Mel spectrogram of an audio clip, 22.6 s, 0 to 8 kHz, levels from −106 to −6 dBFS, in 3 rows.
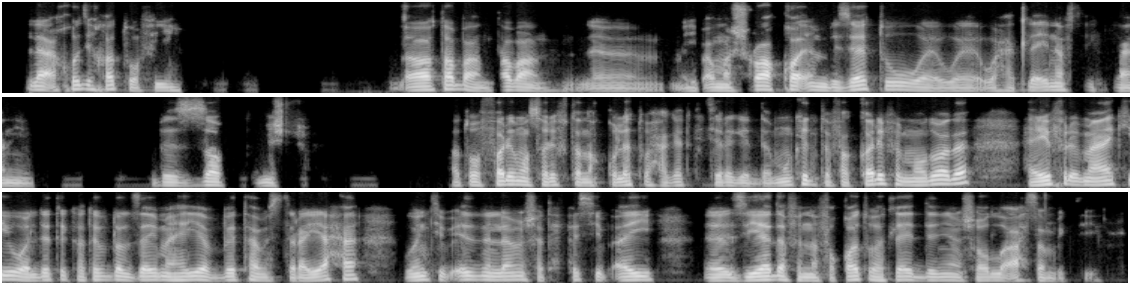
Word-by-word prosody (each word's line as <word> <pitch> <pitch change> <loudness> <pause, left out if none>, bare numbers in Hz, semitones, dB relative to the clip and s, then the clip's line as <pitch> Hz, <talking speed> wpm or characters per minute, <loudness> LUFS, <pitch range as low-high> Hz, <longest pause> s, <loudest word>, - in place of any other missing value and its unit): لأ، - - +3
خُدي 135 0 -2
خطوة 130 -8 -1
فيه. 100 +1 -5 1.5
آه 110 +2 +6
طبعًا 125 -8 +1
طبعًا 100 -6 +1 0.3
آآ 85 -1 -8 0.2
يبقى 90 +2 -3
مشروع 95 +6 +4
قائم 110 -2 +2
بذاته 120 +7 +1
و 110 -5 0
و 90 0 -5
وهتلاقي 90 +3 -3
نفسِك 105 -2 -5
يعني 85 -2 -3 0.8
بالضبط 100 +1 0 0.2
مش 95 -1 -6 1.0
هتوَفّري 110 +5 +2
مصاريف 110 -1 0
تنقلات 100 +3 -1
وحاجات 100 +1 -5
كتيرة 100 -1 -4
جدًا، 80 -3 -4
ممكن 110 +6 0
تفَكّري 125 +4 +2
في 140 - -10
الموضوع 110 +5 +4
ده 165 +5 +5 0.4
هيفرق 115 +2 +4
معاكِ 120 +3 +4
ووالدتِك 115 0 0
هتفضل 115 0 0
زي 115 +2 +2
ما 105 -1 +1
هي 115 0 +3
في 85 - -9
بيتها 110 +2 0
مسترَيّحة، 95 +8 0 0.3
وأنتِ 110 +3 -1
بإذن 120 0 -1
الله 115 0 +2
مش 115 -2 -3
هتحِسّي 115 -1 -6
بأي 115 +2 +1 0.3
أ 95 0 +3
زيادة 110 +6 +5
في 110 - -10
النفقات 105 +5 0
وهتلاقي 110 +2 +1
الدنيا 105 +1 -2
إن 95 - -3
شاء 100 +1 -2
الله 100 +1 0
أحسن - - -5
بكتير. - - -18
105 Hz, 150 wpm, -25 LUFS, 95-115 Hz, 1.5 s, آه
